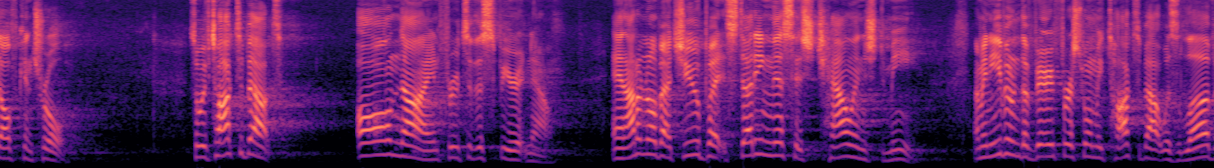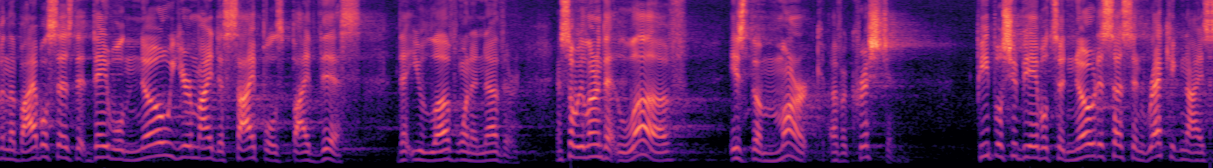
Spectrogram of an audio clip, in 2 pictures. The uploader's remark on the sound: Recorded live during our Wednesday night service.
